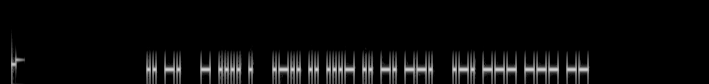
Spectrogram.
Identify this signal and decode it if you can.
Morse code, heard as a keyed tone, about 40 wpm, 700 Hz. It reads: IN THE LIVING ROOM
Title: Sets of 4 Words 40wpm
